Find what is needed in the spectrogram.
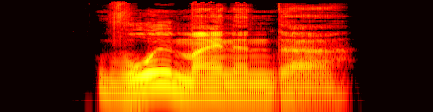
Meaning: inflection of wohlmeinend: 1. strong/mixed nominative masculine singular 2. strong genitive/dative feminine singular 3. strong genitive plural
- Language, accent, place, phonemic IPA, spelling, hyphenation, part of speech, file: German, Germany, Berlin, /ˈvoːlˌmaɪ̯nəndɐ/, wohlmeinender, wohl‧mei‧nen‧der, adjective, De-wohlmeinender.ogg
